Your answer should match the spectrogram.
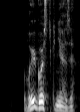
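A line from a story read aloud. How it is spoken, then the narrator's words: Calm reply. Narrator (Russian): спокойно ответил Кован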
